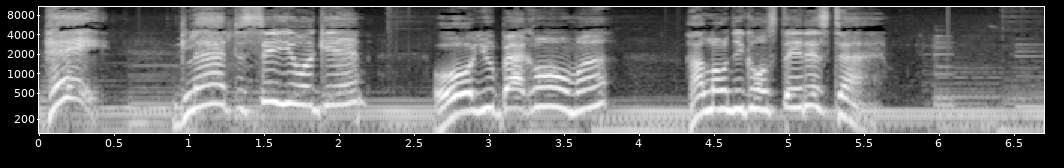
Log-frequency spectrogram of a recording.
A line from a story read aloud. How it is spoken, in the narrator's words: everybody would start waving and yelling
